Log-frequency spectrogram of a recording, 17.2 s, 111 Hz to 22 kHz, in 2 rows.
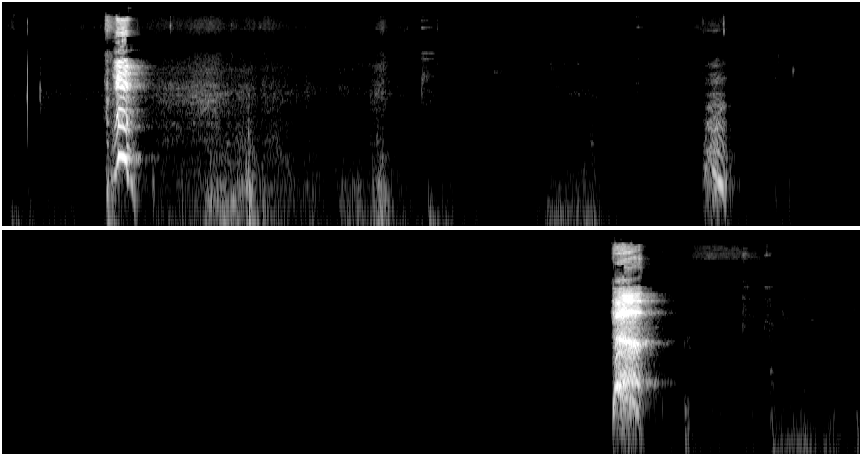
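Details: Loud, sharp voiced hiccups, three in about 15 seconds, separated by quiet pauses while the breath is held; persistent hiccups not stopped by breath-holding.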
